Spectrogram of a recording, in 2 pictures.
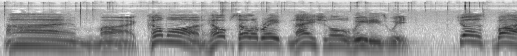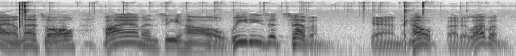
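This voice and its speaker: A man giving a cheerful vintage ad read, very animated voice. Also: fairly high pitch, a little slow, dull audio. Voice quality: chipper and salesy. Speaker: radio advertising announcer. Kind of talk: vintage radio commercial read.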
